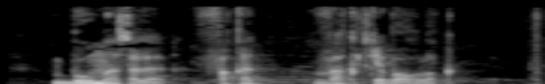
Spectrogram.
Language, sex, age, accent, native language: Uzbek, male, 25-34, Farg'ona, Uzbek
